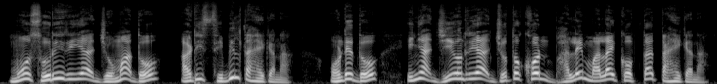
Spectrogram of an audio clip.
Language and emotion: Santali, happy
